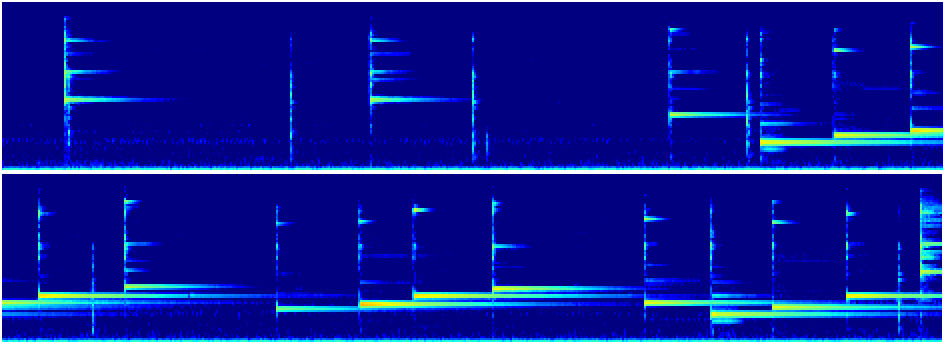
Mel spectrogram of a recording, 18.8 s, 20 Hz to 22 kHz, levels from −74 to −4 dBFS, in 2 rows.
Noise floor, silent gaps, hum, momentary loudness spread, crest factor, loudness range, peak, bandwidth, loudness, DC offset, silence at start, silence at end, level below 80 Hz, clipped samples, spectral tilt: -60 dBFS; none; none; 20 LU; 26 dB; 9 LU; -10 dBFS; 16 kHz; -34 LUFS; 0.4%; 0.1 s; 0 s; -64 dBFS; under 0.1%; 1.5 dB/octave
